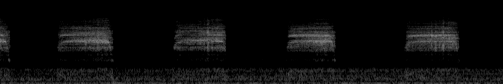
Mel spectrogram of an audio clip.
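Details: Barn owl fledgling, wild, in a research nest box when a rat is brought in, gives four long rasping hisses of about half a second each, spaced roughly every 1.2 seconds, over quiet background.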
